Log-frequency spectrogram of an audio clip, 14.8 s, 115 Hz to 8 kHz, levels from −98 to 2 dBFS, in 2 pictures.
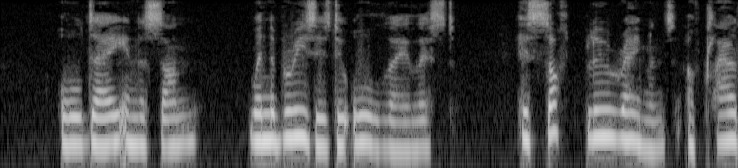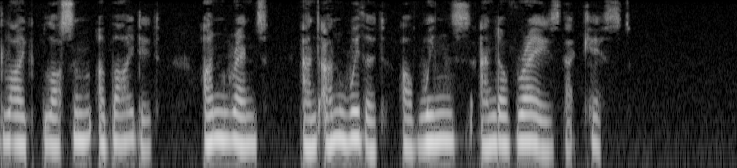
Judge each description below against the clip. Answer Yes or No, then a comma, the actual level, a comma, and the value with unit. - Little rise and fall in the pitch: Yes, narrow, 2.1 semitones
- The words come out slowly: Yes, slow, 120 wpm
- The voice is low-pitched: No, high, 215 Hz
